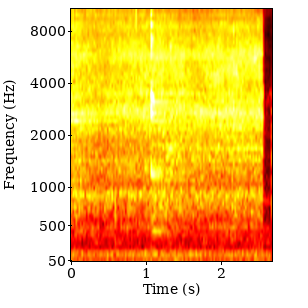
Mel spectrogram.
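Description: Bhature frying in hot oil for chole bhature, a steady close sizzle with a soft clink near the middle, cutting off abruptly at the end.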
